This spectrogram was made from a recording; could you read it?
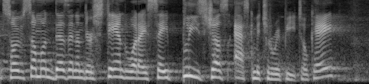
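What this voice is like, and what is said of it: Brazilian accent in English. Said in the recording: “I'm from Brazil. That's why I have an accent.”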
